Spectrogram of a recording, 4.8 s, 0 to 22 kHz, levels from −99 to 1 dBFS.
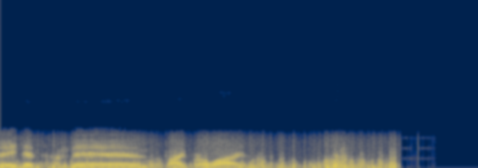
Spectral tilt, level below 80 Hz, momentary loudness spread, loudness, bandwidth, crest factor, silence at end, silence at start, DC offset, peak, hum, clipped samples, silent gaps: -12 dB/octave; -46 dBFS; 9 LU; -17 LUFS; 4.9 kHz; 16 dB; 0.8 s; 0 s; under 0.1%; 0 dBFS; none; under 0.1%; none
